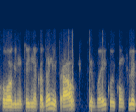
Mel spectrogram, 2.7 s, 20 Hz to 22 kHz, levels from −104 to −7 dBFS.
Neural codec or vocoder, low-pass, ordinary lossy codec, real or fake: none; 7.2 kHz; Opus, 24 kbps; real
